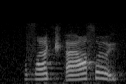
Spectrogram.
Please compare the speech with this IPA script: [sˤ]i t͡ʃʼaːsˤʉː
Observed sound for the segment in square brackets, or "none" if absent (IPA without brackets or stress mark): zˤ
